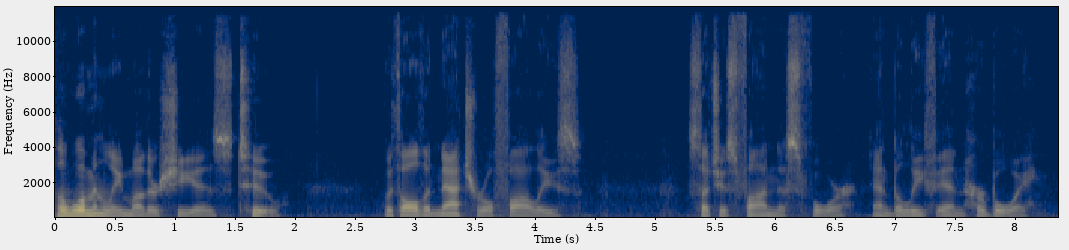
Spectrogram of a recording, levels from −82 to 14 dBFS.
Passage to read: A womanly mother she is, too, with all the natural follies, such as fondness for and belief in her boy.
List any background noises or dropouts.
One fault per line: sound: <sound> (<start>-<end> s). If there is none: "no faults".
no faults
